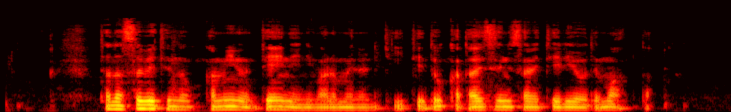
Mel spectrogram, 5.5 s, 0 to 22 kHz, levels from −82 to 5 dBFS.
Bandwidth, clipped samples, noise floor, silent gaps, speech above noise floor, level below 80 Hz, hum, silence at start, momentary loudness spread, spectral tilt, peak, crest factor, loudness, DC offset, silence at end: 11.5 kHz; under 0.1%; -58 dBFS; none; 32 dB; -52 dBFS; none; 0.75 s; 11 LU; -6.5 dB/octave; -6 dBFS; 20 dB; -27 LUFS; under 0.1%; 0.6 s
